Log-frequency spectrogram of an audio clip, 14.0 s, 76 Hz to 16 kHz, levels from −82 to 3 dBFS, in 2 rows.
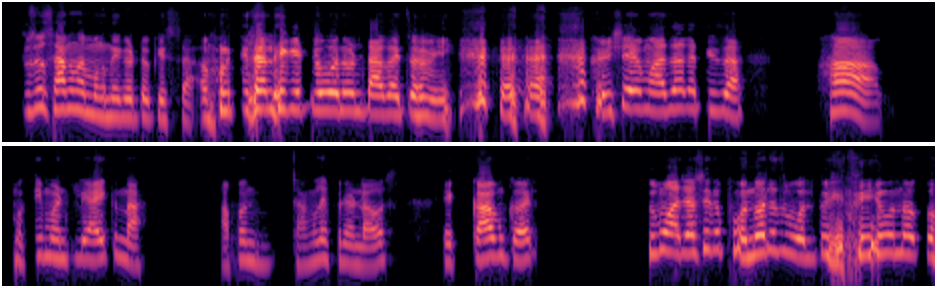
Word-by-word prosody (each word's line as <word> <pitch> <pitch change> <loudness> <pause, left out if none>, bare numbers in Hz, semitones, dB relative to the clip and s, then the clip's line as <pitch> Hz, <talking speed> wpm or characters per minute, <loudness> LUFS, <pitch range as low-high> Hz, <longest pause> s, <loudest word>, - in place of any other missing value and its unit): "तुझं 270 +4 -3
सांग 270 +1 +5
ना, 265 - +1
मग 225 -4 -5
निगेटिव्ह 200 -1 -4
किस्सा." 185 -2 -9
मग 195 +7 0
तिला 275 +1 +9
निगेटिव्ह 265 0 +3
बनवून 255 -1 +2
टाकायचो 225 -2 +2
मी. 195 -3 -3 1.1
विषय 275 +3 +1
माझा 255 +2 +1
का 275 - -3
तिचा. 250 -5 -1 0.7
हां, 255 0 +4 0.5
मग - - -12
ती 245 - -9
म्हटली 225 -2 -7
"ऐक 225 +3 -8
ना, 230 - -3 0.6
आपण 210 -2 -11 0.3
चांगले 195 +6 -10
फ्रेंड 180 -3 -9
आहोत. 170 +4 -6 0.4
एक 190 -1 -9
काम 230 +3 +4
कर, 205 - +1 0.9
तू 265 - -6
माझ्याशी 275 0 +2
ना, 305 - -5
फोनवरच 275 +2 +1
बोल, 235 -4 -3
इथे 255 - -2
येऊ 270 +1 -1
नको." 250 -3 -3
245 Hz, 160 wpm, -23 LUFS, 220-265 Hz, 1.1 s, तिला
